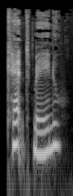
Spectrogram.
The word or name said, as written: cand.manu.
